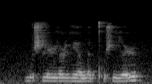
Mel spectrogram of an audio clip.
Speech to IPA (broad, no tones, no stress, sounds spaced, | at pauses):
ɡʷ ɯ ʃ lʲ ɨ ɭ j o ɭ lʲ ɒ w ɛ kʷʼ ɪ ʃ ɲ ɯ ɭ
